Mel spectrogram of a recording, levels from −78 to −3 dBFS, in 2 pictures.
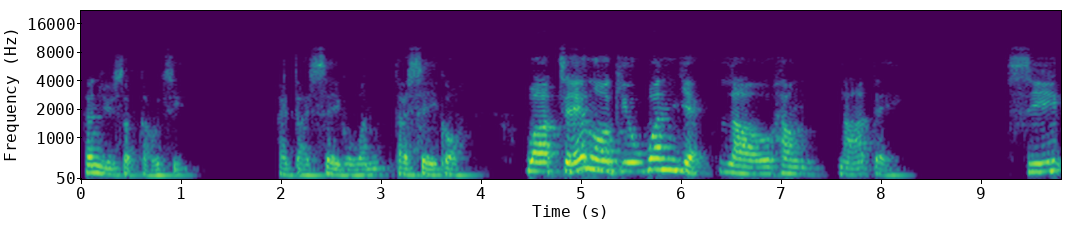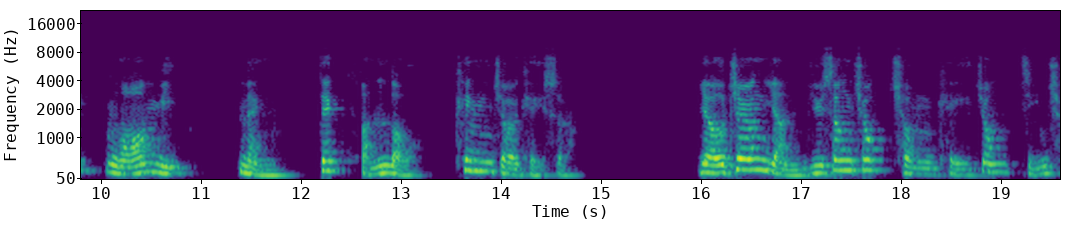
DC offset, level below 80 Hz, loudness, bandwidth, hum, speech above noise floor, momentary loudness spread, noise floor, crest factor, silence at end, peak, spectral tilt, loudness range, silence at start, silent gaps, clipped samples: under 0.1%; -60 dBFS; -21 LUFS; 9 kHz; none; over 70 dB; 17 LU; under -90 dBFS; 16 dB; 0 s; -4 dBFS; -7 dB/octave; 9 LU; 0.05 s; 1.28-1.94 s, 8.40-9.24 s, 11.09-11.20 s, 11.26-11.32 s, 12.11-12.17 s, 13.36-13.52 s, 14.98-15.95 s; under 0.1%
